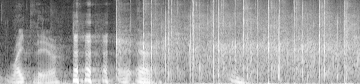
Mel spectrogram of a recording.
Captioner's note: audience laughs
